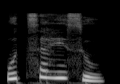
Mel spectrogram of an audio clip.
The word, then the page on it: ಉತ್ಸಾಹಿಸು: utsāhisu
